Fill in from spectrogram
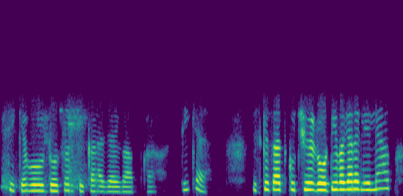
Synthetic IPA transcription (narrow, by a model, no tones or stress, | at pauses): ʈʰiːkɦɛʋod̪oːsɔːɾʊpikaɾad͡ʒaːeːɡaːp̚ka | ʈʰiːkɦɛː | ɪskesaːt̪ʰkʊt͡ʃʰɾoːʈiʋɐɣɛːɾaɦleːlẽaːp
